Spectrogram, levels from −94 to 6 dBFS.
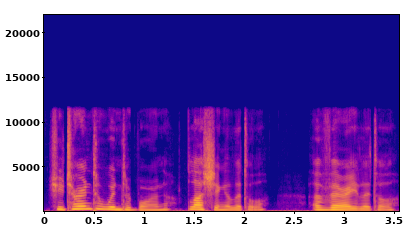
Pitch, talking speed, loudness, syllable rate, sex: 215 Hz, 150 wpm, -16 LUFS, 6.2 syllables/s, female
